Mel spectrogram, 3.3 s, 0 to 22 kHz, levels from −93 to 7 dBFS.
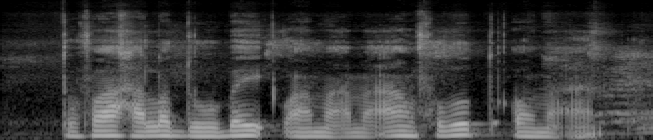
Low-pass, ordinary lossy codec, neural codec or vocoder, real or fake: none; none; none; real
